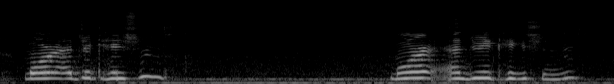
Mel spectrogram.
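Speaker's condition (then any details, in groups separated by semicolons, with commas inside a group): Triplegic cerebral palsy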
